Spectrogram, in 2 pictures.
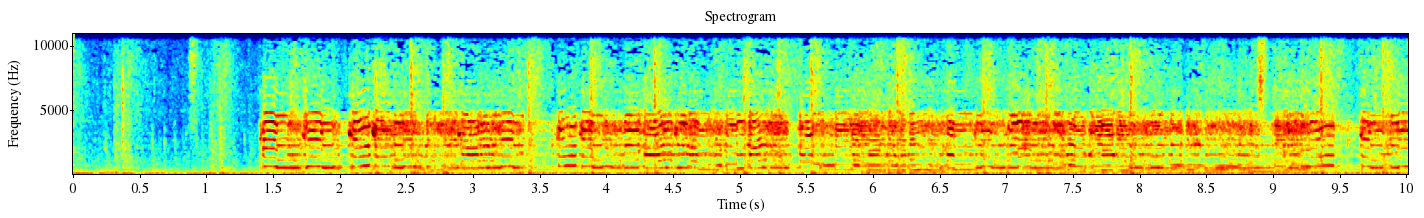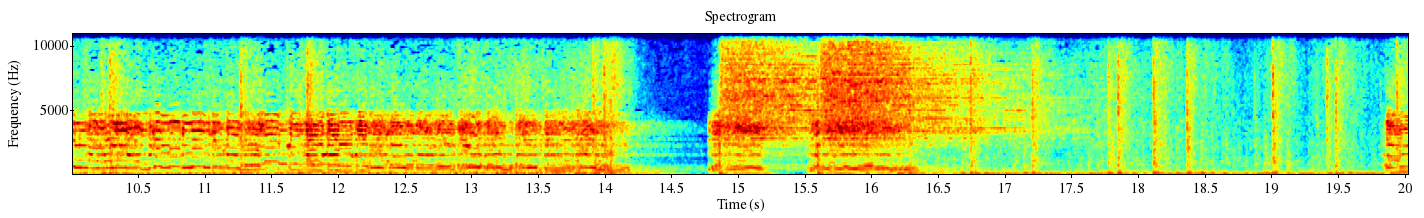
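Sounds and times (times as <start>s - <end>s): bass notes: 0.0s - 20.0s
electric guitar solo: 1.4s - 17.0s.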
